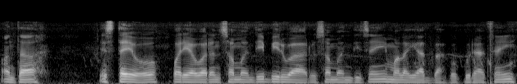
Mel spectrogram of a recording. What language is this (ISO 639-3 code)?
nep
